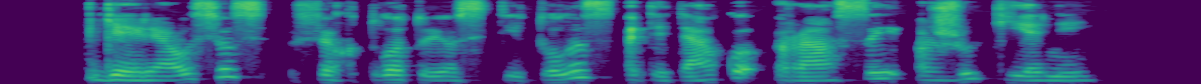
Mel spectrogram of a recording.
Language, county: Lithuanian, Šiauliai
